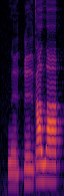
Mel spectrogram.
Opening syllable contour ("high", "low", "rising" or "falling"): low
